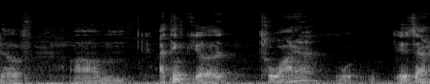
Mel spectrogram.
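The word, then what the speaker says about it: Taweret: this other kind of um i think uh tawada is that how you say her name you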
